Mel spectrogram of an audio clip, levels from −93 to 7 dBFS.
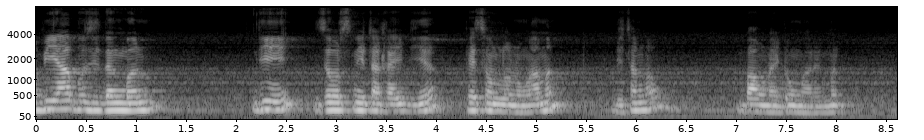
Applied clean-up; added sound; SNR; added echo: none; none; none; reverberation time 0.4 s.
